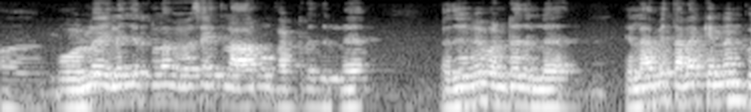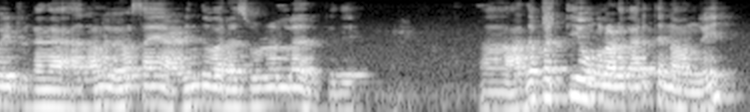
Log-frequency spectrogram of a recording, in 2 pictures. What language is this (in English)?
Tamil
